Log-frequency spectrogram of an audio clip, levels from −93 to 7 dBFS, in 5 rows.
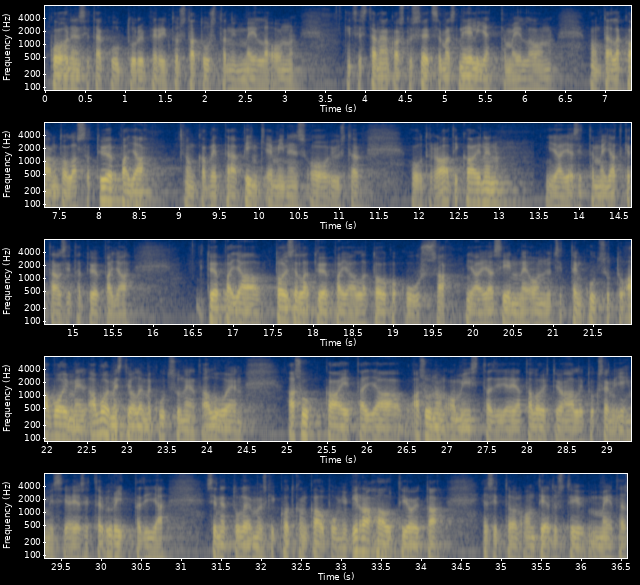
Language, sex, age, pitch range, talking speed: Finnish, male, 50-69, 85-95 Hz, 110 wpm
